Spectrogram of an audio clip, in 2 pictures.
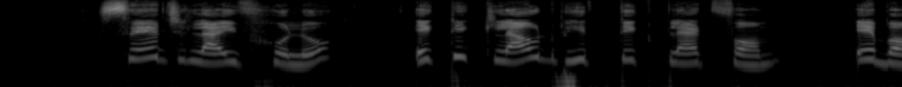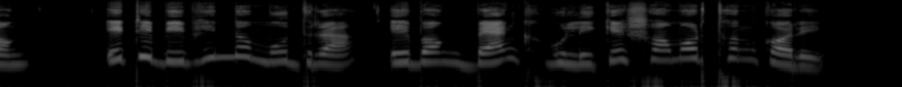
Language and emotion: Bengali, neutral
